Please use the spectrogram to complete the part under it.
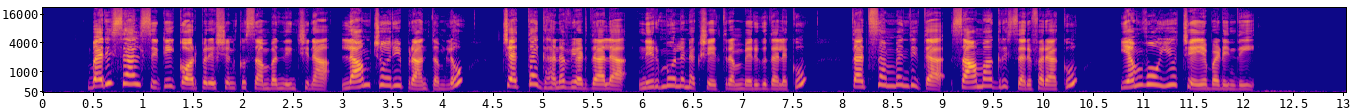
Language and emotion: Telugu, neutral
